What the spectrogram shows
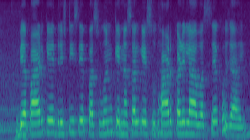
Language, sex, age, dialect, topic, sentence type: Magahi, female, 25-30, Western, agriculture, statement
